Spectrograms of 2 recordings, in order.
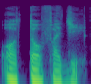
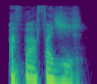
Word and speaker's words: autophagy: nga sa ibang bansa ang pronunciation nila sa word na ito autophagy So kahit h naman sa ating mga Pilipino po pronounce natin as autophagy pero sa in American standard language or pronunciation athag Parang ganon e Parang athag Anyway i-google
